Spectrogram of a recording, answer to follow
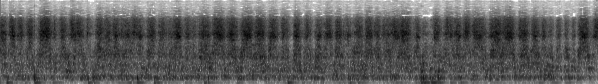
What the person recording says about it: EXTREMELY FAST AND AGGRESSIVE Wooden Table Tapping and Scratching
